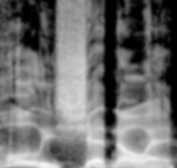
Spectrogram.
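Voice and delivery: slow, drawn-out amazed exclaim. Retold or imitated. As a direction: stretch it out in disbelief. Retelling seeing the glory holes.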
